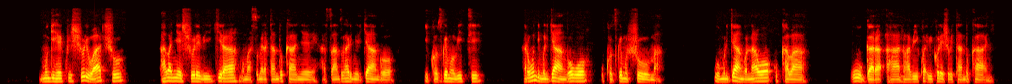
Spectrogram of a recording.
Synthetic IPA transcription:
muɡihe̞kwiːʃuːɾiwaːt͡ʃu | ahaβaɲe̞ːʃuːɾe̞βiɡiɾamumaso̞me̞ɾataːndukʰaɲe̞hasaːnzɡwehaɾimiɾɟaːŋɡo̞ | ikʰo̞zɡwe̞muβitʰi | haɾuuːndimuɾɟaːŋɡo̞wo̞ | ukʰo̞zɡwe̞mut͡ʃuma̰ | uwomuɾɟaːŋɡo̞nawo̞ukʰaβa | wuːɡaɾaʔa̰haːn̥uhaβiːkwaʔḭβikʰo̞ɾe̞ːʃo̞βitaːndukʰaɲe̞

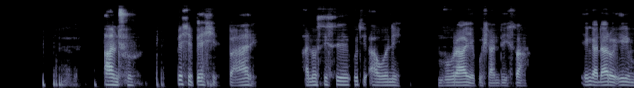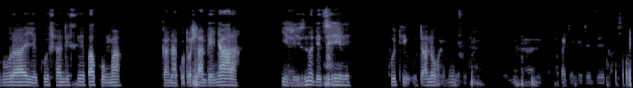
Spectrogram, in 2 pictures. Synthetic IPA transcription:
antʰu | pe̞ʃe̞peʃe | paːɾi | ano̞sisekutiʔaone̞ | ɱvuɾaje̞kuʃandiːsa | iŋɡaɗaɾo̞iɾiɱvuɾaje̞kuʃandisepak̚umwa | kanakuto̞ɬambe̞ɲaːɾa | iʐiʐino̞ɗe̞t͡seɾe | kutʰiutano̞ɦwe̞muːntʰu | oɲaɾaniaakat͡ʃe̞ŋɡe̞te̞d͡ze̞ːka

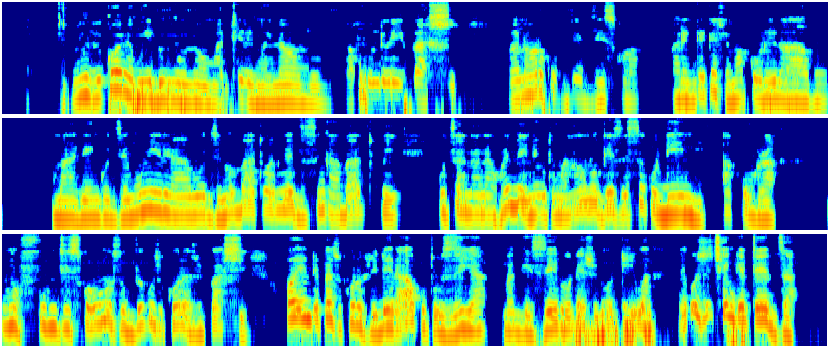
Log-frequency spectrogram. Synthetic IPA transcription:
muʐiko̞ɾemweɗumulomwatʰiɾimwenaomuumafundo̞jepaːʃi | manaaɾikud͡zid͡ziswa | ʋaɾeŋɡekeʐemakoɾeroaːʋo̞ | mane̞ŋɡo̞d͡ze̞muiɾiaʋo̞d͡zino̞ɓatwanŋɡed͡zisiŋɡaɓatwi | ut͡sananaɦwe̞me̞nekutimwanauno̞ɡʱe̞zesekuɗimiakuːra | uno̞fundiswauno̞zob͡vakuʐiko̞ɾoʐikaːʃi | oendepaʐiko̞ɾo̞ʐiɗe̞ɾea̰okutozijamaɡʱe̞zeɾoneʐino̞̰ɗiwa | ne̞kuʐit͡ʃe̞ŋɡe̞te̞ːd͡za

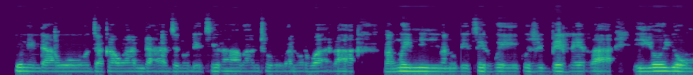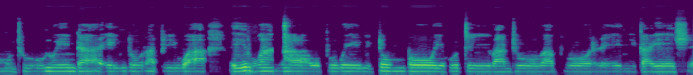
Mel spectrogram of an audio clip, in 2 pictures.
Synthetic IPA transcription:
tinendawod͡zakawandad͡zino̞ɗe̞t͡seɾaʋantʰuʋano̞rwara | ʋamwe̞miʋano̞ɗe̞t͡serwekuʐibʱe̞ɮeraijo̞jo̞muntʰuːno̞e̞ndaeindo̞ra̰piwaeirwarawepuwemito̞mbo̞je̞kutiʋantʰuʋapore̞ɲikajeːʃe̞

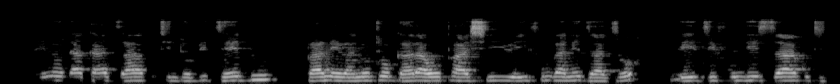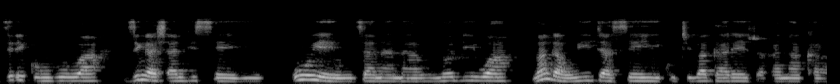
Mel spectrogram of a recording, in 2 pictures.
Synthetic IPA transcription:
rino̞ɗakad͡zakutindo̞mbid͡ze̞ɗu | pane̞ʋano̞to̞ɡʱaɾawo̞paʃiʋe̞ifuŋɡaned͡zad͡zo̞ | ʋed͡zifundisakutid͡ziɾikuŋɡuʋa | d͡ziŋɡaʃandise̞ːji | uje̞ɦut͡sananaɦuno̞ɗiwa | ʋaŋɡaɦuitase̞ikutiʋaɡʱaɾe̞ʐakanaːkʰa

